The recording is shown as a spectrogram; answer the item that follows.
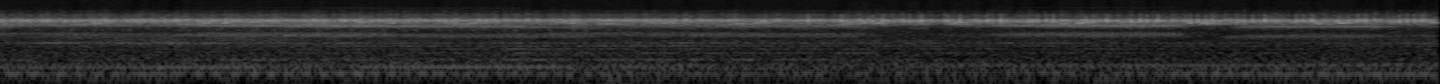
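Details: A night chorus of tree frogs in a North Carolina backwoods swamp: constant shrill trilling fills the air, while a deeper, throbbing group of callers starts and stops in bursts several seconds long.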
